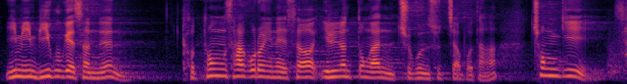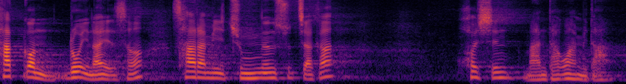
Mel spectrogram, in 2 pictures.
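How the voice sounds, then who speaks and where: A man's voice: on the high side, a little slow. A man, the pastor, preaching a sermon in a church and asking the congregation questions. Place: church sanctuary. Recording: church hall reverb.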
